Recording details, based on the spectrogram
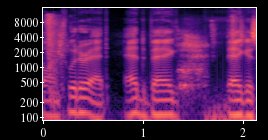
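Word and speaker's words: Baig: Begg is spelled B-A-I-G.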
